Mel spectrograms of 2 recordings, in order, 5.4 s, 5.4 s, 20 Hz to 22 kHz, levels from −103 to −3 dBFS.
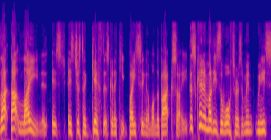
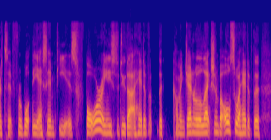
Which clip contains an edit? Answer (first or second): first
